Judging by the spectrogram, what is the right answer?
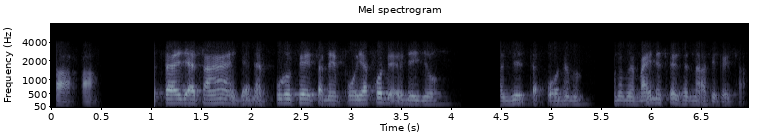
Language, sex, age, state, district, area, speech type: Sindhi, male, 60+, Gujarat, Kutch, urban, conversation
